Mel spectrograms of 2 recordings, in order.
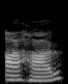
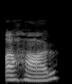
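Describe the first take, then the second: First: Said in the usual way. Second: आहार starting on short uh, "ahaar"; mispronounced. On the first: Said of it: "शुद्ध". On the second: Shown as a demonstration. Teacher showing a vowel error, mispronounced with short first a. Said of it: "अशुद्ध".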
